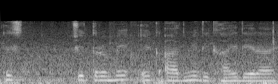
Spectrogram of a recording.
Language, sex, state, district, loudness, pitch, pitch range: Hindi, female, Bihar, Saran, -15 LUFS, 175 Hz, 165-195 Hz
